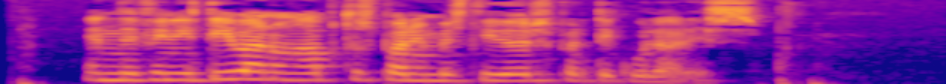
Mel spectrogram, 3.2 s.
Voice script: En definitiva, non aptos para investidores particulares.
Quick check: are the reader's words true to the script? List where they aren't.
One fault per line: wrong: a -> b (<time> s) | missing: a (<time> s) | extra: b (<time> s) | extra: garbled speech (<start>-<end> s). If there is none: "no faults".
no faults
